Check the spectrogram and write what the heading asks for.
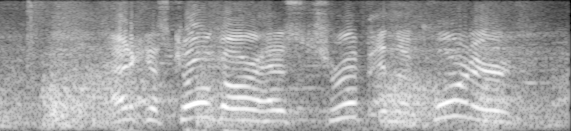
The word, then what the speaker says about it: Cogar: Is it Cogger or Cogger? Cogger. Oh, okay, Cogger. I was saying it wrong, so it's like the food store.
